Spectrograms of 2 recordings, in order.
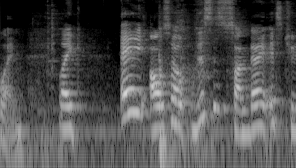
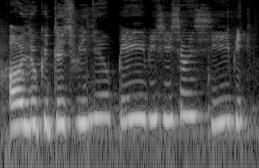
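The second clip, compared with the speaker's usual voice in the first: put-on higher, cooing baby talk voice; baby talk to the cat; 5 semitones higher than usual. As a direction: coo at the sleepy kitten like a baby. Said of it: "I was baby talking the cat".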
